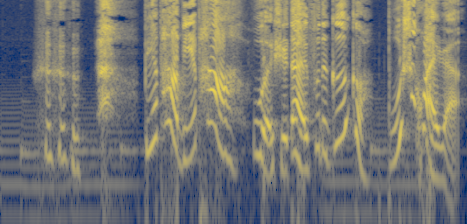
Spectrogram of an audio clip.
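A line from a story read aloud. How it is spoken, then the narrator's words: Laughing reassurance. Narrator (Chinese): 邪恶大夫 继续笑着说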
